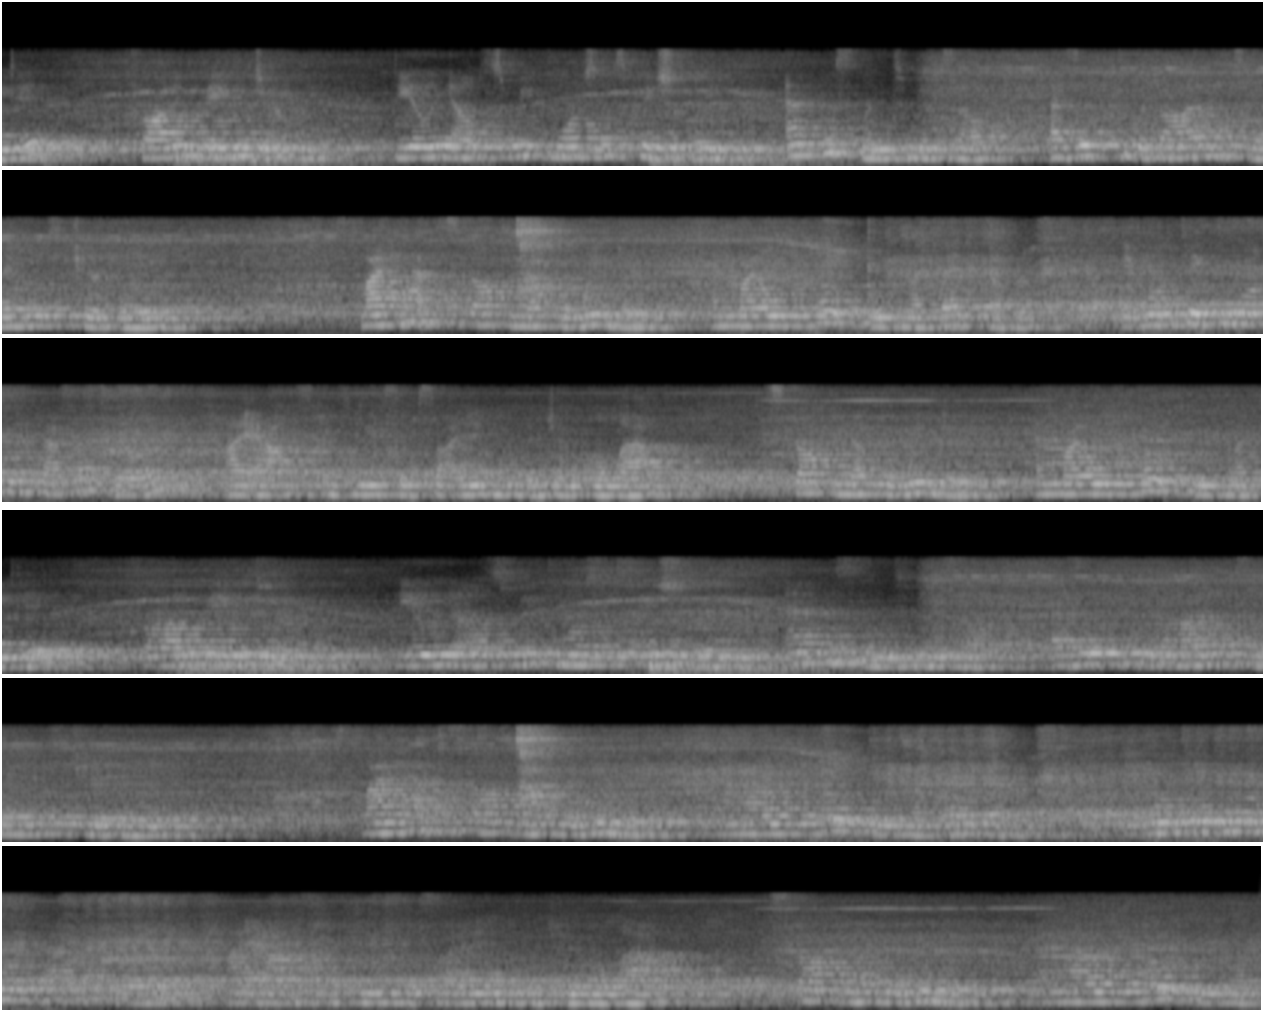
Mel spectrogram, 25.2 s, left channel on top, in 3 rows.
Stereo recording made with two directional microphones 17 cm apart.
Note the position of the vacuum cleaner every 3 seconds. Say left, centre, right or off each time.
left, centre, left, left, left, left, left, left, left.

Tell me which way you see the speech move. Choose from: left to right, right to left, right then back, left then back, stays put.
stays put.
